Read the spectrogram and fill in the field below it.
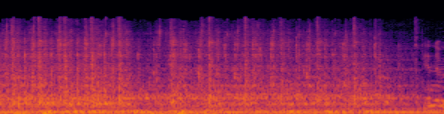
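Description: A sewing machine runs steadily, stitching rickrack trim onto fabric, its fast even whirr and needle clatter loud and close for the whole stretch, with a low motor hum underneath.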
